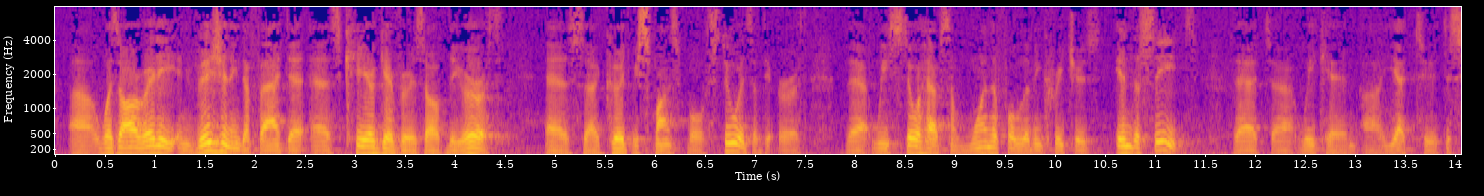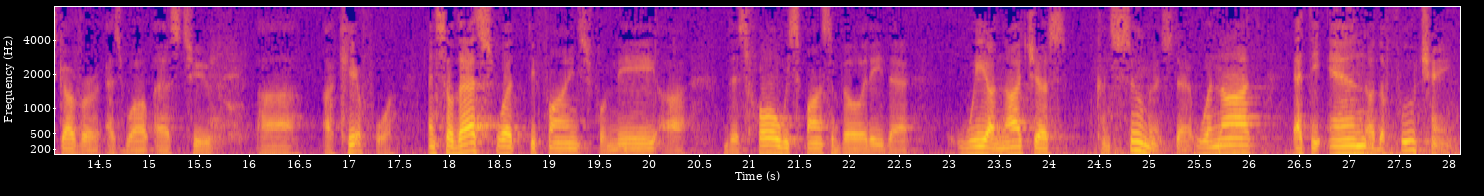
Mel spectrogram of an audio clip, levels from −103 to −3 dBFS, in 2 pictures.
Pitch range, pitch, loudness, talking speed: 85-115 Hz, 95 Hz, -21 LUFS, 160 wpm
